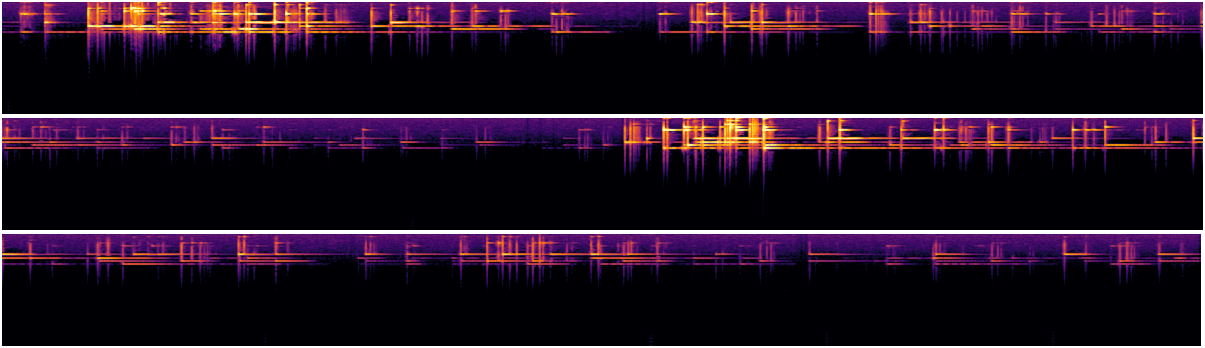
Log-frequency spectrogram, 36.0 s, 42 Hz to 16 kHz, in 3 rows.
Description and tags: After 12 years it was time to contribute to this wonderful website. Some recordings of my mother's wind chimes.
They are wooden, metal, or plastic and i recorded them with a sm7b, focusrite preamp. unedited and unprocessed, though trimmed.
I'll try to record them all.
